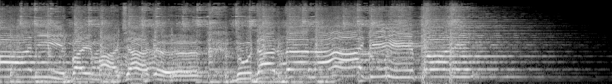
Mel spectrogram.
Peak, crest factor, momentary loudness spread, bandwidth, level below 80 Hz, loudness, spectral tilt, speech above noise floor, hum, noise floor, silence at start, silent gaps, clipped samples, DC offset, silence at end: 0 dBFS; 6 dB; 6 LU; over 20 kHz; -38 dBFS; -4 LUFS; -2.5 dB/octave; 42 dB; none; -47 dBFS; 0 s; none; 3%; under 0.1%; 0.75 s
